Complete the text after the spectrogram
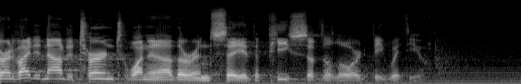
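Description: A man speaks clearly through a microphone in a large echoing hall.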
